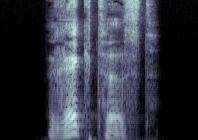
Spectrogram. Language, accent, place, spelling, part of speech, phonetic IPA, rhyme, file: German, Germany, Berlin, recktest, verb, [ˈʁɛktəst], -ɛktəst, De-recktest.ogg
- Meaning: inflection of recken: 1. second-person singular preterite 2. second-person singular subjunctive II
